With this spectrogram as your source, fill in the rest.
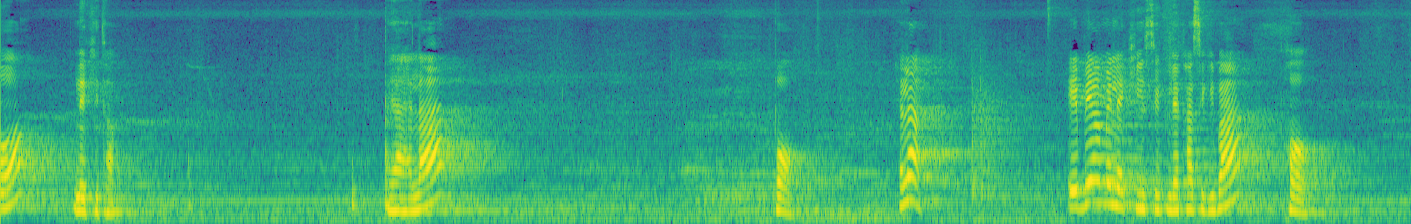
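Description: A woman speaks in a clear, teacherly voice in short bursts.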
